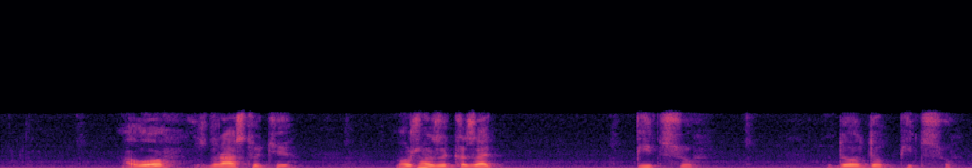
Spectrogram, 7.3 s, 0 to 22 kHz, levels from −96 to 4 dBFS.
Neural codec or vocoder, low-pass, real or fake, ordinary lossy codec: vocoder, 44.1 kHz, 80 mel bands, Vocos; 7.2 kHz; fake; Opus, 64 kbps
